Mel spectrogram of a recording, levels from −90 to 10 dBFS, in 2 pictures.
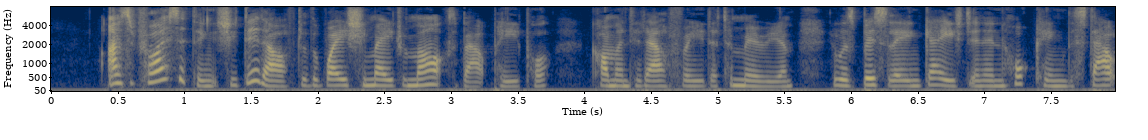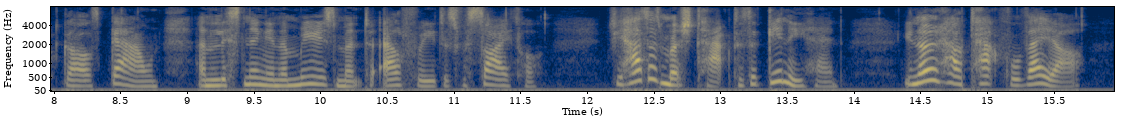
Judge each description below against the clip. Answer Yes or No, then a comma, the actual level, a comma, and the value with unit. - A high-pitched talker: Yes, high, 210 Hz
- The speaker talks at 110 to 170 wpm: No, average, 190 wpm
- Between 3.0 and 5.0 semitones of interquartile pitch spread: Yes, average, 4.6 semitones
